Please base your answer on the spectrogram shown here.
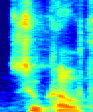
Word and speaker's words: Sukah: The verbal root of suka sukot is sometimes is how it's pronounced but it's suka is sakra.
